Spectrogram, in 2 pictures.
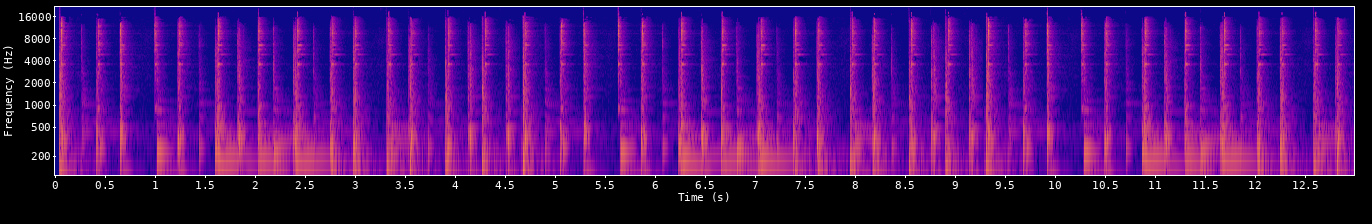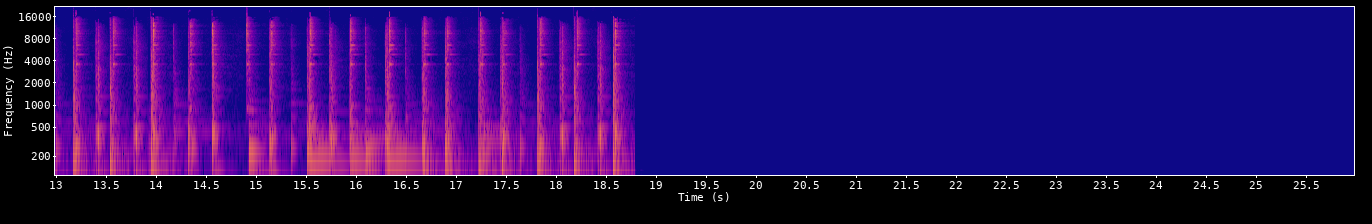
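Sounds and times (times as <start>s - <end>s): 
dundun drum ensemble: 0.0s - 18.8s.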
